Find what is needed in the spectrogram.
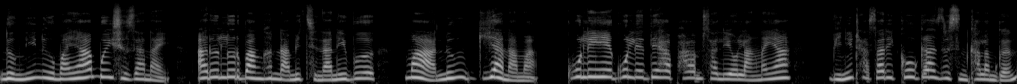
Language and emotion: Bodo, fearful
